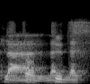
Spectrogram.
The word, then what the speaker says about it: started: Le ID fonctionne mieux parce qu'en fait, là, si tu le disais avec un D, ça voudrait dire que il faudrait que tu prononces le T et le D en même temps, ce qui est quasiment impossible.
